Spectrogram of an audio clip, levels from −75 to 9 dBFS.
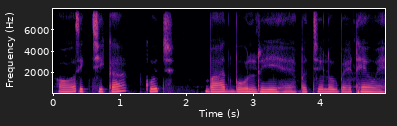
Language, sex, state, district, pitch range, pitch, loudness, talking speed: Hindi, female, Bihar, Madhepura, 190-210 Hz, 200 Hz, -26 LUFS, 145 wpm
